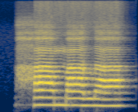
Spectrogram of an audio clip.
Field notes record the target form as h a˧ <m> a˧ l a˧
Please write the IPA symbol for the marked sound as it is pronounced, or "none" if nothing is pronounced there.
m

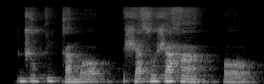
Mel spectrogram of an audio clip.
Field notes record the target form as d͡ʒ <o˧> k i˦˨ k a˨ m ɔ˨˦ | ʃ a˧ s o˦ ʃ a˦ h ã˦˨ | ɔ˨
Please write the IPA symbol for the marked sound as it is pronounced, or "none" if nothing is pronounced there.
o˦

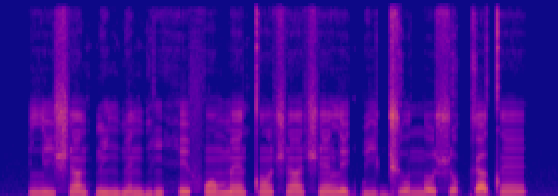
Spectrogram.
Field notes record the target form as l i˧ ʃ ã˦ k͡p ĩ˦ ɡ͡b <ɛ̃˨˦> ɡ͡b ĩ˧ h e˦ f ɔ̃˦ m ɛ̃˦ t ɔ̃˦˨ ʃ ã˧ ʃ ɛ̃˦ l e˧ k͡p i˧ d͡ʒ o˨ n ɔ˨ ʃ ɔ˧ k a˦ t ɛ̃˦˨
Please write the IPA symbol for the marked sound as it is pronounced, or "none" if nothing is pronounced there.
ɛ̃˦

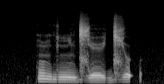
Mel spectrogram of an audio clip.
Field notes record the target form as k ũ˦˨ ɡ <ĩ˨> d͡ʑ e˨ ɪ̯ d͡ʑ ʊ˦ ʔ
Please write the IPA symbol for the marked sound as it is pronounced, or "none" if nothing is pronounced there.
ĩ˨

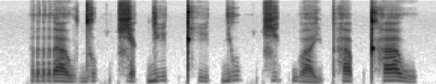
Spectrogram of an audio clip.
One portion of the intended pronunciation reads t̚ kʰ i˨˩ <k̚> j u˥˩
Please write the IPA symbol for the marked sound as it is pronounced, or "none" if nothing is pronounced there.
t̚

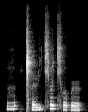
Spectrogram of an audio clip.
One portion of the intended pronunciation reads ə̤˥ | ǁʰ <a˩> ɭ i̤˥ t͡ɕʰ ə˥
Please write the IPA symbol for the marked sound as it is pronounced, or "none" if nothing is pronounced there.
ə˩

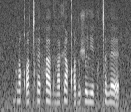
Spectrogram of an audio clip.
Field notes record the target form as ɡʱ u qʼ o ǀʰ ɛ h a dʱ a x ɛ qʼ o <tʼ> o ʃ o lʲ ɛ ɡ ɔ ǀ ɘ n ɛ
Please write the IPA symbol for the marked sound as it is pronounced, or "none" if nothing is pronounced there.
d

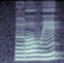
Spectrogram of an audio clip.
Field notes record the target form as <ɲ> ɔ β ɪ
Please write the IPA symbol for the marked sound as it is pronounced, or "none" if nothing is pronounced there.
ŋ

